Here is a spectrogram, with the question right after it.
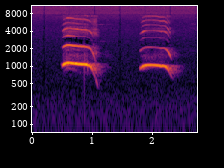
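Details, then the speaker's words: Teacher's vocal imitation of wheezing in a child's bronchitis lesson: two high, steady whistling notes, the chest whistle audible without a stethoscope, increasing during exacerbations; wheezing (vocal imitation). "Chiado no peito ou sibilância. Essa sibilância, aquele barulhinho chato que a gente escuta, não precisa nem de estetoscópio. De longe você ausculta."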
